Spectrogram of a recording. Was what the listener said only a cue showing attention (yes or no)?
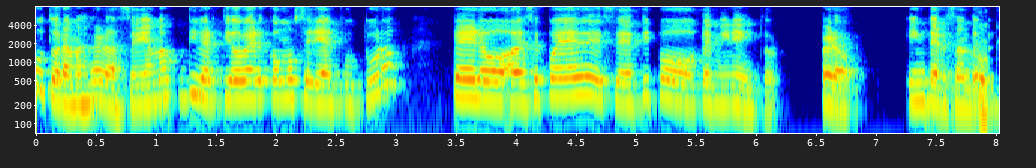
no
